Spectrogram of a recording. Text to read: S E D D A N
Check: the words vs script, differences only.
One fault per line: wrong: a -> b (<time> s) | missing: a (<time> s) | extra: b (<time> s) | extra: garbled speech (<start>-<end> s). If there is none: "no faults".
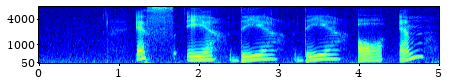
no faults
